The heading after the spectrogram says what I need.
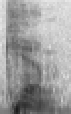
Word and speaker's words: kem: Now, the way I'm saying it, Kem, that's the same way that we would pronounce the adjective that means black. It's also pronounced Kem.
